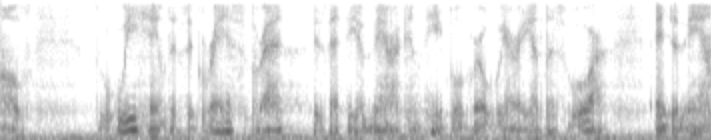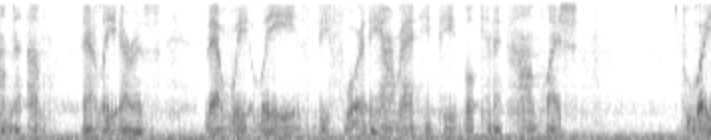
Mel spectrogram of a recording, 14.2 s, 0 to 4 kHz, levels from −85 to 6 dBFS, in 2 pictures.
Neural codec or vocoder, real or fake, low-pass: autoencoder, 22.05 kHz, a latent of 192 numbers a frame, VITS, trained on many speakers; fake; 3.6 kHz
